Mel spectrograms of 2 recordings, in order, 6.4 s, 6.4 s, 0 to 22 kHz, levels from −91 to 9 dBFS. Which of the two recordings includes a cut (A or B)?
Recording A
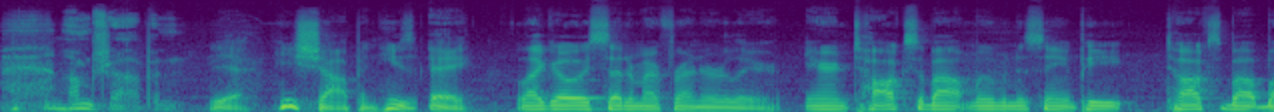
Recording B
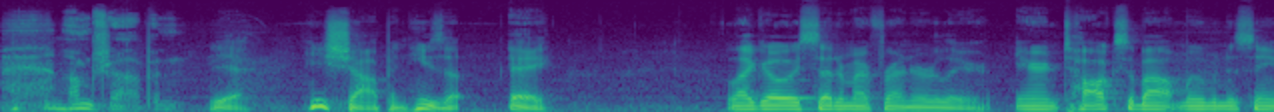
A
